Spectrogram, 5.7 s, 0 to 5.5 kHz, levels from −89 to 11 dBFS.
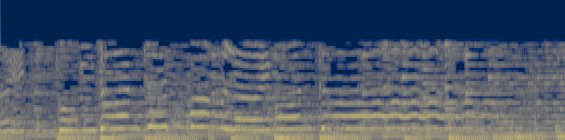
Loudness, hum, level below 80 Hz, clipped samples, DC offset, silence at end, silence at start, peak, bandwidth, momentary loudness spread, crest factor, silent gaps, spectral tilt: -19 LUFS; none; -34 dBFS; under 0.1%; under 0.1%; 0 s; 0 s; -2 dBFS; 4 kHz; 5 LU; 16 dB; none; -10.5 dB/octave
